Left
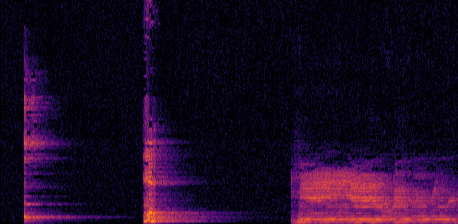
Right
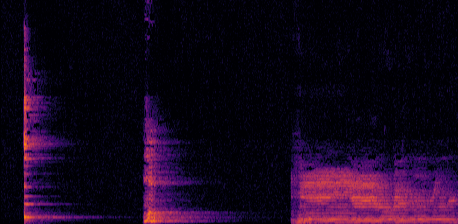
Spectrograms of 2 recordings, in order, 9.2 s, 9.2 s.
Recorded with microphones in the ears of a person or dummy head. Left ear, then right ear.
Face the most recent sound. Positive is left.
turn(degrees=10)  # may be behind; listen again after turning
